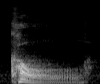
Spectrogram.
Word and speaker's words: coal: coal mining extraction pronunciation coal it's like cold without the d coal and there are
